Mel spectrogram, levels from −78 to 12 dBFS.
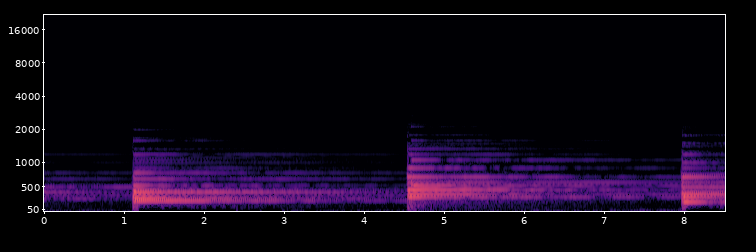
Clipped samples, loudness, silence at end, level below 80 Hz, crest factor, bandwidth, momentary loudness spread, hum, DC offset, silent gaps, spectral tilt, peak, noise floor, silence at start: under 0.1%; -31 LUFS; 0 s; -66 dBFS; 20 dB; 2.4 kHz; 25 LU; none; under 0.1%; none; -12.5 dB/octave; -12 dBFS; -53 dBFS; 0 s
